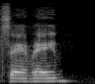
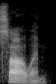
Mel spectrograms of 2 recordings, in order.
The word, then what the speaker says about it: Samhain: Some people call it Samhain, but it's technically pronounced Samhain.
